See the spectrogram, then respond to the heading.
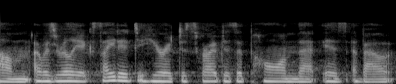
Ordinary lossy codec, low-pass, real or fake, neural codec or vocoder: AAC, 32 kbps; 7.2 kHz; fake; codec, 44.1 kHz, 7.8 kbps, DAC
